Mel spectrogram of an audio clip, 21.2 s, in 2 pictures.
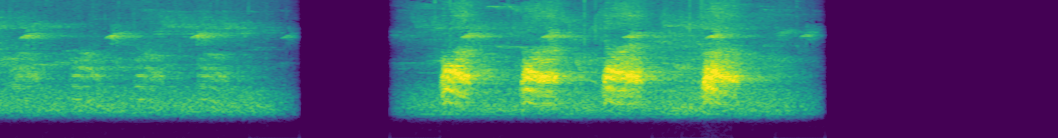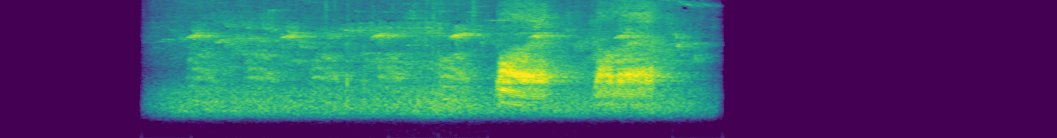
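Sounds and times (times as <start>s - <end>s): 
bird harsh rasping calls: 0.0s - 2.4s, 4.4s - 7.8s, 12.5s - 17.6s.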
